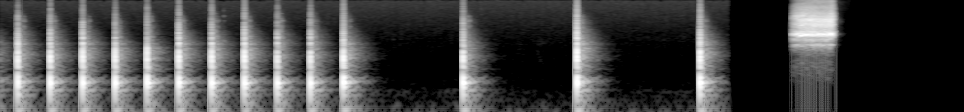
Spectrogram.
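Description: Sharp knocks, a quick even run of about three a second, then three slower knocks more than a second apart. A short burst of hiss comes near the end.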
